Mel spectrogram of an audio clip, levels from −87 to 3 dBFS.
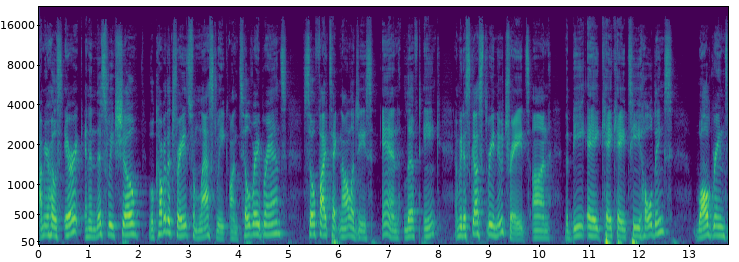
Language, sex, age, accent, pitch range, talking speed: English, male, 50-69, American, 115-160 Hz, 150 wpm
